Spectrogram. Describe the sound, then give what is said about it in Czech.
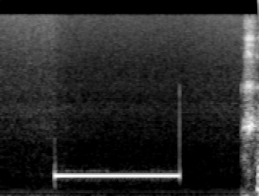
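A single steady phone ringback tone from a call to a man that goes unanswered, a clear mid-pitched hum over faint background noise lasting just over a second, followed by silence and a brief voice sound at the very end. “Čekej, zkusím mu fakt za, zavolat.”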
